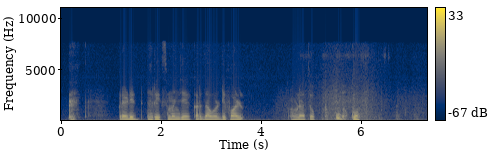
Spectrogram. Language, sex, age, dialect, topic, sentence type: Marathi, male, 18-24, Southern Konkan, banking, statement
